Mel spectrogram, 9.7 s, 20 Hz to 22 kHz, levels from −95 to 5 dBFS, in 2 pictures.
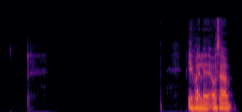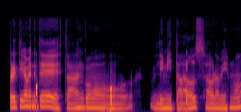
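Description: Frames out of order at 1.79–1.95, 3.94–4.07, 5.46–5.58, 6.95–7.17 and 8.41–8.59 s: two adjacent blocks, each 52 to 105 ms long, swap places, giving a garbled flutter, though no time is lost.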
